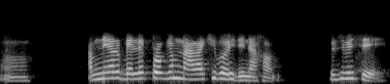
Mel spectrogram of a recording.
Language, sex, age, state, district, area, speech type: Assamese, female, 60+, Assam, Goalpara, urban, conversation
